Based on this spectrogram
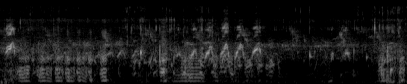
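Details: Domestic farm geese on the Volga, swimming, give overlapping nasal honks and softer chattering calls in a busy, continuous stream, with a faint hint of human speech.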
